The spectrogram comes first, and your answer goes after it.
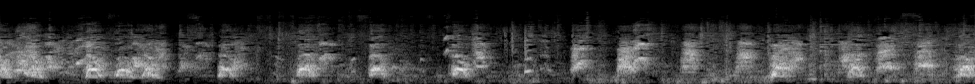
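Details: Barking from caged dogs on a Nonsan, South Korea meat farm that also runs as a puppy mill, January 2017: sharp, choppy barks from several dogs, repeated unevenly and layered over one another.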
